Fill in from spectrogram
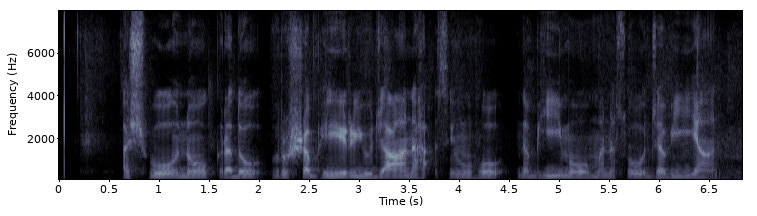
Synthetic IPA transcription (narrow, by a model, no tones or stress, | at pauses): ɐʃʋoːnoːkɾɐd̪oːʋɾʊʂɐbʱiːɾjud͡ʒaːnɐɦɐsiũːɦoːnɐbʱiːmoːmɐnɐsoːd͡ʒɐʋiːjaːn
